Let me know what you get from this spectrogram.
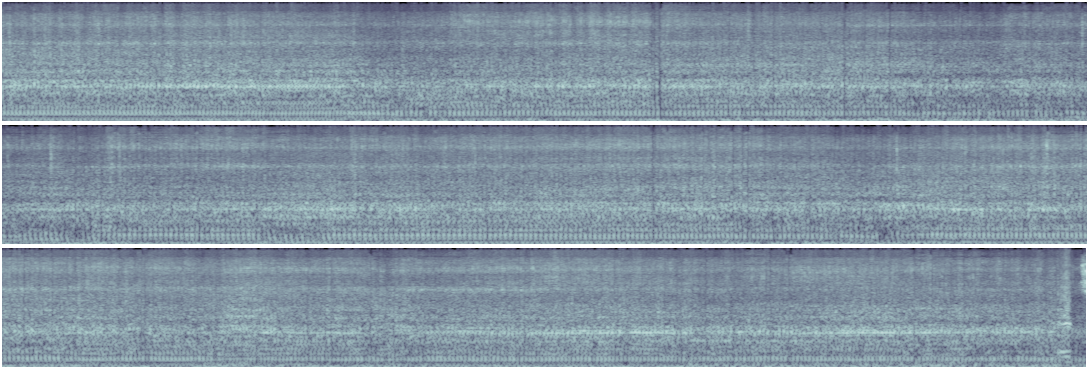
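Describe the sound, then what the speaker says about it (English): A Honda dirt bike engine runs loud and steady close by for the whole stretch, with the throttle rising and falling in small revs over a constant rumble and no voices. "This thing's a real dirt bike."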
